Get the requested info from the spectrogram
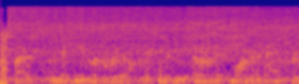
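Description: Electric tattoo machine running with a steady hissing buzz, under faint, indistinct voices.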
